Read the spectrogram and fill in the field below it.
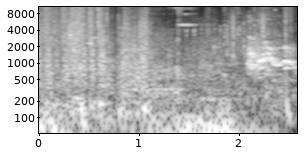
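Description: Rapid bursts of gunfire in the video game Call of Duty Warzone, with dense crackling shots and booming impacts over about two and a half seconds, loud and close.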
